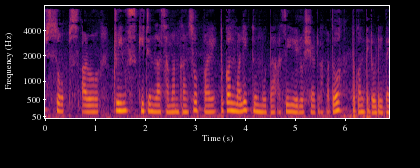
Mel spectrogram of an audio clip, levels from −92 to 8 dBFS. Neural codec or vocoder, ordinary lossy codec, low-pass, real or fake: codec, 16 kHz in and 24 kHz out, 1.1 kbps, FireRedTTS-2 codec; MP3, 32 kbps; 7.2 kHz; fake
